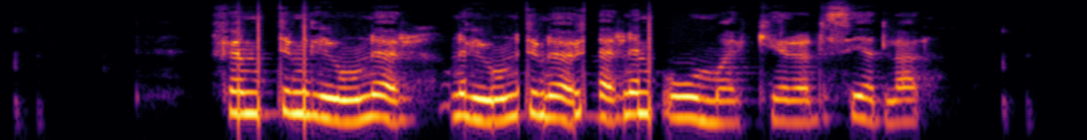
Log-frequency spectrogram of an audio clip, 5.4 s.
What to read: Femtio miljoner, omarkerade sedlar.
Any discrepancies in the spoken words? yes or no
yes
